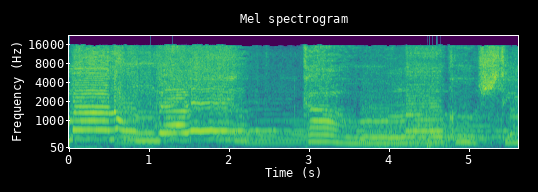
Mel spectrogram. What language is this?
Indonesian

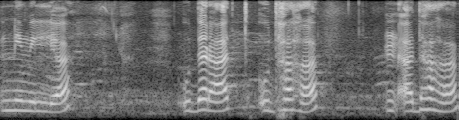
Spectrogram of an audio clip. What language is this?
Sanskrit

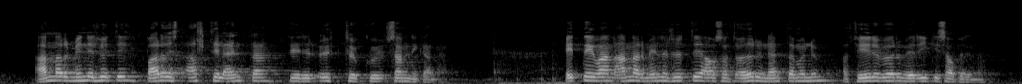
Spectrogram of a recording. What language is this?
Icelandic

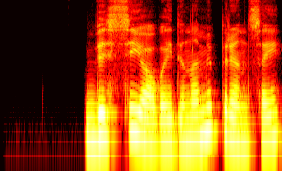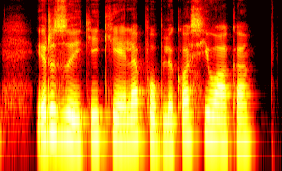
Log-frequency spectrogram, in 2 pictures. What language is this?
Lithuanian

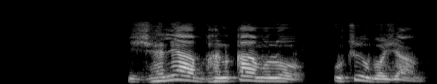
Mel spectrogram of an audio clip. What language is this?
Kohistani Shina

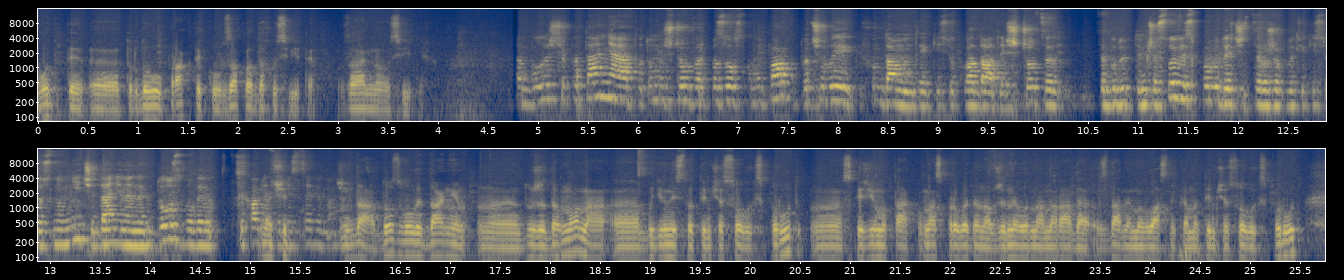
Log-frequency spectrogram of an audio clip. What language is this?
Ukrainian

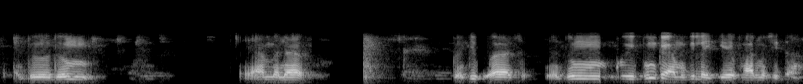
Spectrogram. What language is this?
Manipuri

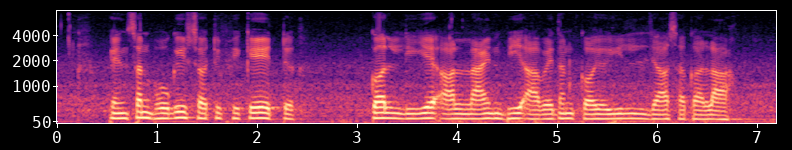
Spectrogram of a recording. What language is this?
Bhojpuri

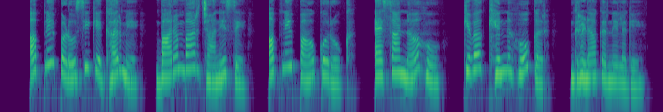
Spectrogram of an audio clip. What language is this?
Hindi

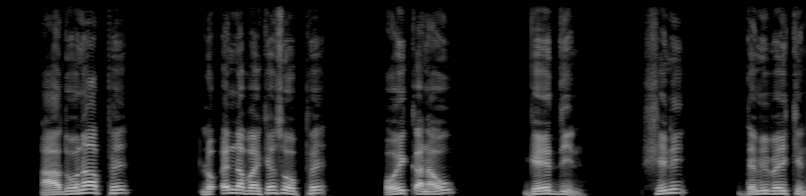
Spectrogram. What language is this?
Dawro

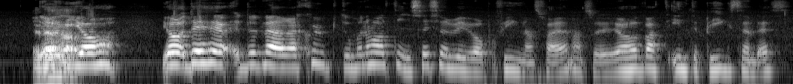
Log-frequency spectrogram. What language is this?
Swedish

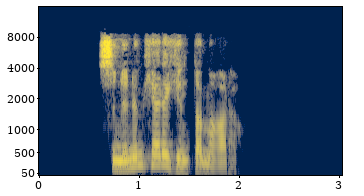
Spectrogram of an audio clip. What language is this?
Kabyle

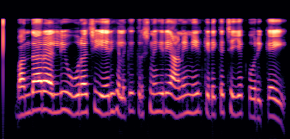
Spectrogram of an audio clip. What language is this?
Tamil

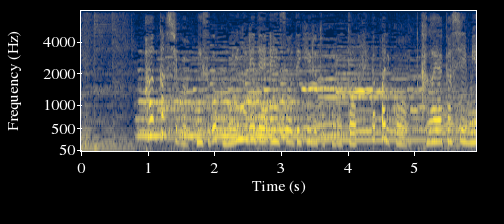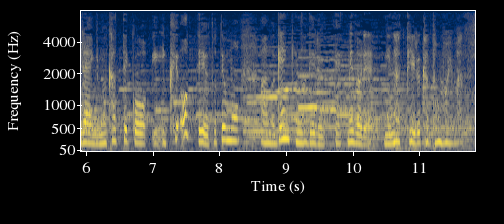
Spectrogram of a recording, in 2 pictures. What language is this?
Japanese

